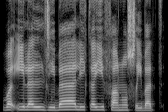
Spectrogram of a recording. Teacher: इसमें नुसिबत में स्वाद को पुर पढ़ना है।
